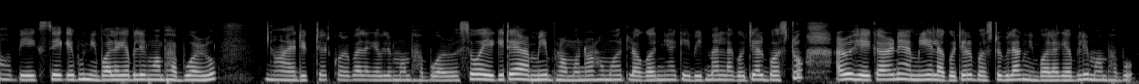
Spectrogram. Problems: none marked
